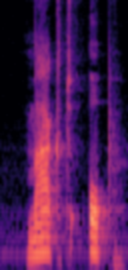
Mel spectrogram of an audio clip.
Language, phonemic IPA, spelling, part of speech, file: Dutch, /ˈmakt ˈɔp/, maakt op, verb, Nl-maakt op.ogg
- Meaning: inflection of opmaken: 1. second/third-person singular present indicative 2. plural imperative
